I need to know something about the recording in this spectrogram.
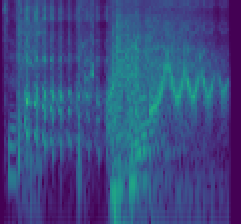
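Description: Cartoon comedy sound effects added in editing: a quick run of twangy pitched notes, then about a second in a springy boing whose pitch wobbles rapidly up and down.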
